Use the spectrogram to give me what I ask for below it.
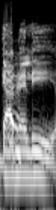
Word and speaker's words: Gameli: I'm just there like, okay, it's just Gameli, all right?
